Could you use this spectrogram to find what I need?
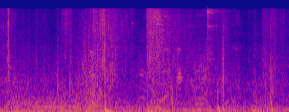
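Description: A blade slashes into flesh with a heavy thud.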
